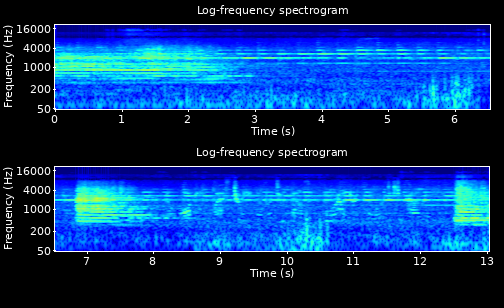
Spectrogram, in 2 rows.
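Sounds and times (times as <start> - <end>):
locomotive air horn chord: 0.0 - 2.9, 6.8 - 8.0, 12.5 - 13.0
train rumble: 0.0 - 13.0.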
